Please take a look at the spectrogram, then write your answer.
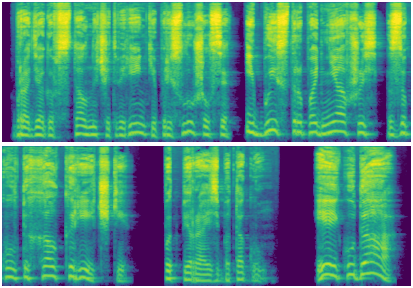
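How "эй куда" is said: high calling out. Narrator reads Grigory calling after the tramp hobbling to the river, shouting after him. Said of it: "крикнул ему вдогонку Григорий".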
